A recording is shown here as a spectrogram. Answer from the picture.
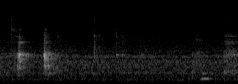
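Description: Two small clicks about a quarter second apart from fingernails and fingers working the plastic lid of a cosmetic cream jar, which does not open because the jar is still sealed.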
